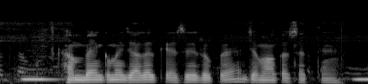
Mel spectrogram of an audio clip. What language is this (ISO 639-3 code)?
hin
